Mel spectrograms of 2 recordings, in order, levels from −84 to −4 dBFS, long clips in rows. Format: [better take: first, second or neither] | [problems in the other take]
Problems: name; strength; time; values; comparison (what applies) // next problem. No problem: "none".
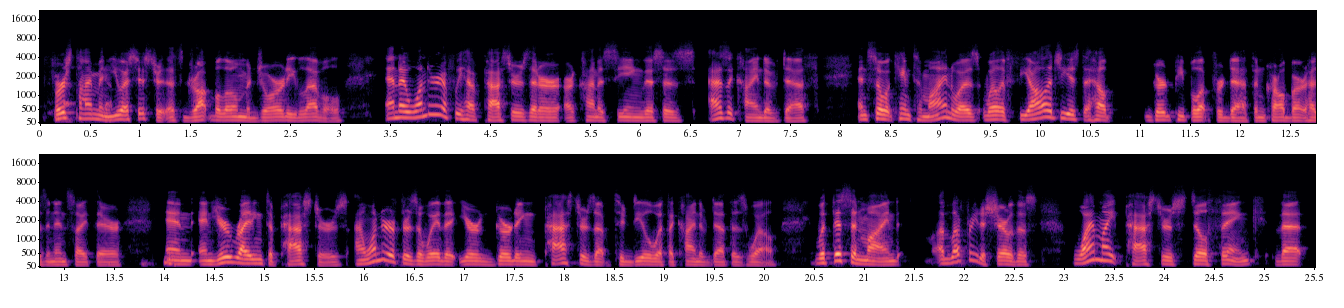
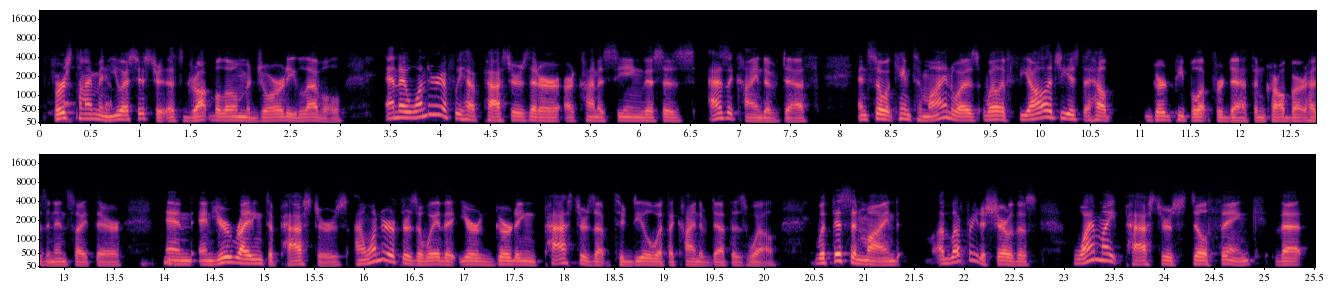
neither | muffled; slightly; fading above 4 kHz; the same in both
